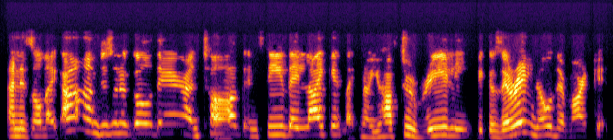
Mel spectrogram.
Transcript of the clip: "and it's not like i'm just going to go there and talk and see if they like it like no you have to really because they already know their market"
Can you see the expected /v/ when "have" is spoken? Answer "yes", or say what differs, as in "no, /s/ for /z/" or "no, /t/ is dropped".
no, /f/ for /v/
